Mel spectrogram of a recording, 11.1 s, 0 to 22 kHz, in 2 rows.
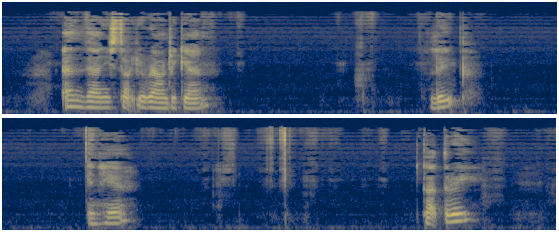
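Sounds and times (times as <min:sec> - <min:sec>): crochet hook rustling through yarn: 0:00.4 - 0:04.7, 0:06.2 - 0:11.0.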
